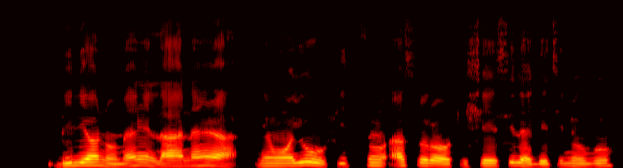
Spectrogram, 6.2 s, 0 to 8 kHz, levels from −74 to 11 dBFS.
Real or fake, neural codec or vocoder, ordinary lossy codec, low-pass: fake; codec, 16 kHz, 16 kbps, FreqCodec, larger model; none; 7.2 kHz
